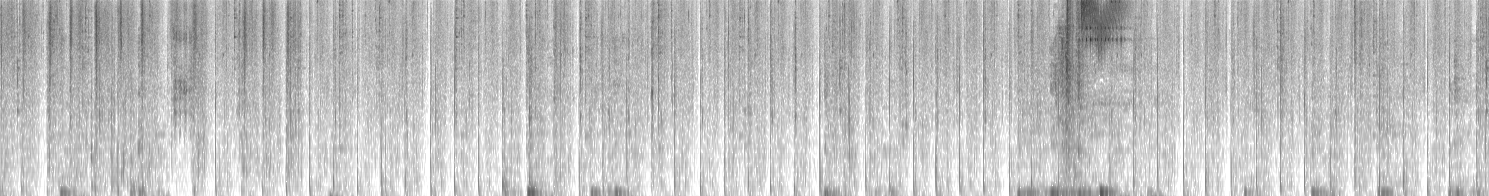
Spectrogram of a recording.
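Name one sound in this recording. Quick footsteps thud on hard ground.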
